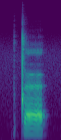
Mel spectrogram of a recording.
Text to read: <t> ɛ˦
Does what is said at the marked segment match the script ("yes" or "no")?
yes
